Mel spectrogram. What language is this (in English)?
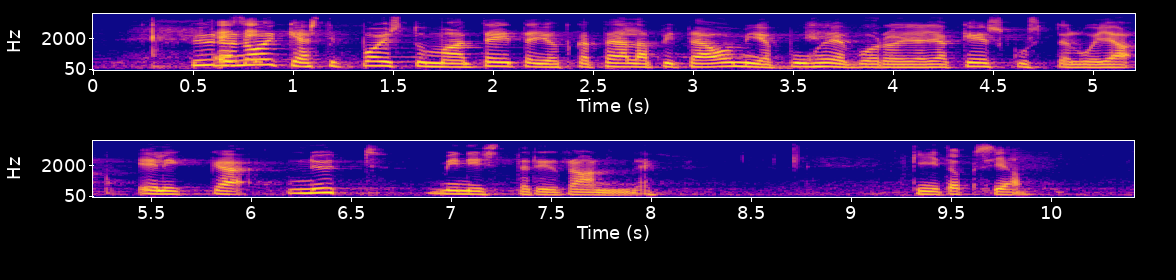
Finnish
